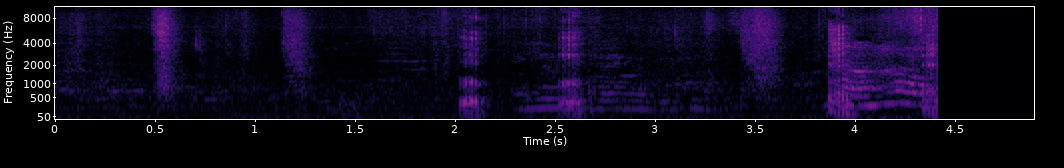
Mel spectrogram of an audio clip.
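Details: Pig making a few scattered oinks, each short, nasal and gruff, with a longer, louder snort-like grunt near the end over a quiet background hiss.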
